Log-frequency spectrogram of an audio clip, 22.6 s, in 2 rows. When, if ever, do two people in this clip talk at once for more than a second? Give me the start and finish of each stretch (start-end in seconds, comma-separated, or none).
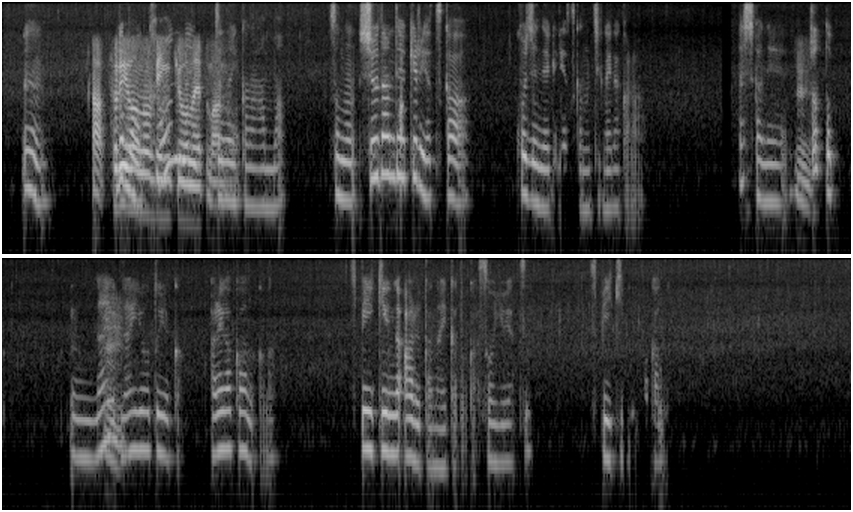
1.5-3.2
